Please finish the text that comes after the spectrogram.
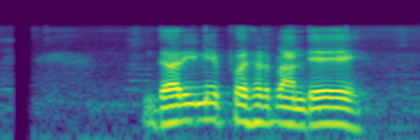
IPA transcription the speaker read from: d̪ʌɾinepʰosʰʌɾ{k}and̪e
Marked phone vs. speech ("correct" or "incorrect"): incorrect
